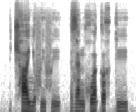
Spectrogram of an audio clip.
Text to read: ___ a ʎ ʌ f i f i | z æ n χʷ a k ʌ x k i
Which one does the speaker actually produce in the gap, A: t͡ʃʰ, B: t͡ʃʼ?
A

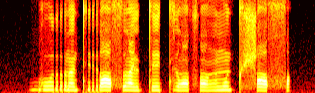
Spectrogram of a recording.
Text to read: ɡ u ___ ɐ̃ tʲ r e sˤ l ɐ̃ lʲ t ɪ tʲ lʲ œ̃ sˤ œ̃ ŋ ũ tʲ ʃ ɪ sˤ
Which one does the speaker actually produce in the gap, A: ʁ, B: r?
B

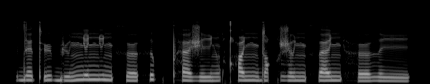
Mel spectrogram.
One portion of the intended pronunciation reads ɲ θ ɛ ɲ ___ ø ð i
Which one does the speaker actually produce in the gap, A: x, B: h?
B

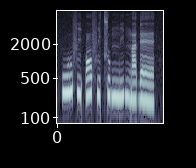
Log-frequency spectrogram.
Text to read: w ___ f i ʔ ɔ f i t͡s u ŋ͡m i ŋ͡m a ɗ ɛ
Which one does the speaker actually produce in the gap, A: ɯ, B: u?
B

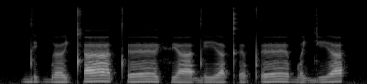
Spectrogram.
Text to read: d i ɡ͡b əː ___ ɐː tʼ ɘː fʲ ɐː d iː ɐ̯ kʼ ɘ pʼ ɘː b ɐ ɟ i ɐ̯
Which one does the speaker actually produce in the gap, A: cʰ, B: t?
A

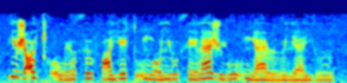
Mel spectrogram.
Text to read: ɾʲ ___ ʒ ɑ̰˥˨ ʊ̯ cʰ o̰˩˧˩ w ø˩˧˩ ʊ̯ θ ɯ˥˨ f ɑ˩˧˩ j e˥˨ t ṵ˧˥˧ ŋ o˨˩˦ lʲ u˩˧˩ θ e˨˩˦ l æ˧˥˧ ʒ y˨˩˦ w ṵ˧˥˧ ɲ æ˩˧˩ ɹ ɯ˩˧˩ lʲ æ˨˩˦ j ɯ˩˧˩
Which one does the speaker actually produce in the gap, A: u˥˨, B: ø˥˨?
B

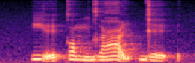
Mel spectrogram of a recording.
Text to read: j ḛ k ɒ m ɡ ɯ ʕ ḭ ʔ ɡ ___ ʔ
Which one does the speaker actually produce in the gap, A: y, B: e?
B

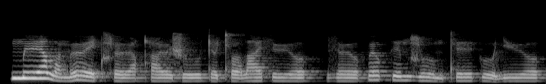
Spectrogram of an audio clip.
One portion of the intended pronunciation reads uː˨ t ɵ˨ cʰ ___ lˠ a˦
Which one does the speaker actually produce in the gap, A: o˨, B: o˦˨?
A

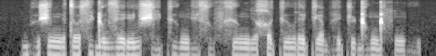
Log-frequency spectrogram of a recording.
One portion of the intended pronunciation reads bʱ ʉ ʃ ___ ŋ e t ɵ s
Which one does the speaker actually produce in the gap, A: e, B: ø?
A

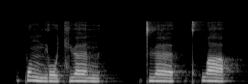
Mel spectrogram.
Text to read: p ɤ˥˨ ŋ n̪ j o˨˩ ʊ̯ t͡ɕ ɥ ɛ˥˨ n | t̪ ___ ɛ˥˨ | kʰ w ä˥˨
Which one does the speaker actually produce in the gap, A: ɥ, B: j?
A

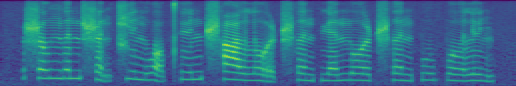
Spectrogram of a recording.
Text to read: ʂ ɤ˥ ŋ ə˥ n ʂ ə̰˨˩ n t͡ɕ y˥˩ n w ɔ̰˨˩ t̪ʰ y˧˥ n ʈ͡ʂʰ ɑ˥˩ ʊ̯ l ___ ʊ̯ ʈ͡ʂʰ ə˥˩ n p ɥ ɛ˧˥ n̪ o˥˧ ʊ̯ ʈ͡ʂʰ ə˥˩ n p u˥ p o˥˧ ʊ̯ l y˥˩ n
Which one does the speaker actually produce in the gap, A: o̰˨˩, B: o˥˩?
A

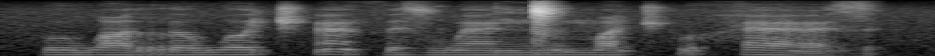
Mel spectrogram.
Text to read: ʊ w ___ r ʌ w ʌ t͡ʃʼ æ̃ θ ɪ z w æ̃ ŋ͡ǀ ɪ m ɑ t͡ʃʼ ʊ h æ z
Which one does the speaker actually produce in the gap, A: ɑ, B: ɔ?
A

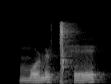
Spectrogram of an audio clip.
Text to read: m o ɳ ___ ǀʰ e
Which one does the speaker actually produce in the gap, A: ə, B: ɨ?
B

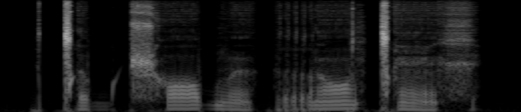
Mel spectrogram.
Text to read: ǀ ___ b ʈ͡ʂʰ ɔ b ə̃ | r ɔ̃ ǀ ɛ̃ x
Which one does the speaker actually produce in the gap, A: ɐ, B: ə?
B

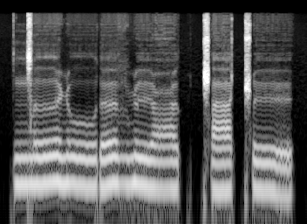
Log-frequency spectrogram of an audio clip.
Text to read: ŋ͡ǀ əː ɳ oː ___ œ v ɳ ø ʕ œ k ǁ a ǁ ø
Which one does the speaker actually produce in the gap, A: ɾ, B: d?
A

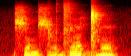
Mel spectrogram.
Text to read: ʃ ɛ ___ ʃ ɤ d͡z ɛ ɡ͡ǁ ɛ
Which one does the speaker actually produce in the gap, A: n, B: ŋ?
A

